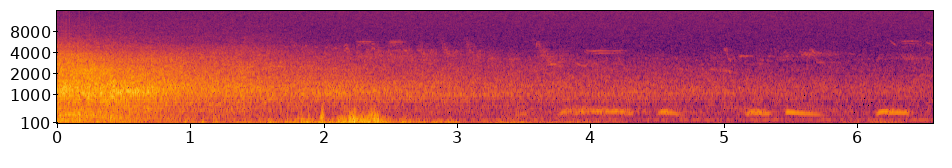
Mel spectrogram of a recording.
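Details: A Eurasian collared dove (Streptopelia decaocto) in the mating season gives soft, low, hollow coos in a short repeated phrase, after a loud rushing burst of wind-like noise at the start.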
